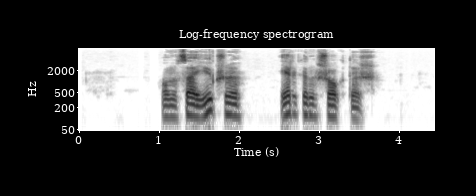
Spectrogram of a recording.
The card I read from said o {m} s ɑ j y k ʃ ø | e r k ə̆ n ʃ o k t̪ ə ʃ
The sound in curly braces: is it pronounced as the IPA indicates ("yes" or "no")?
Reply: yes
